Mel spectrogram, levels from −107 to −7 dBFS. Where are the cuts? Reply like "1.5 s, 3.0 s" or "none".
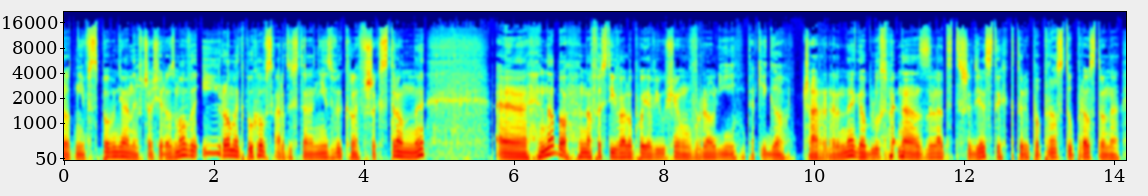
2.8 s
